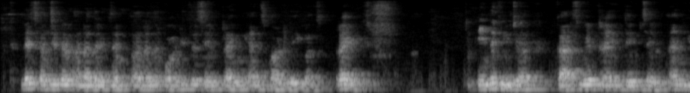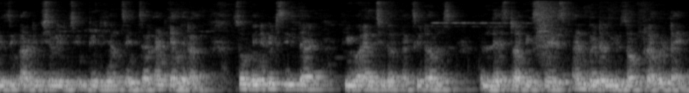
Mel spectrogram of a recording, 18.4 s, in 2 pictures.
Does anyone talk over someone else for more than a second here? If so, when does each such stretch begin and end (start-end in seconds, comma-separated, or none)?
none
